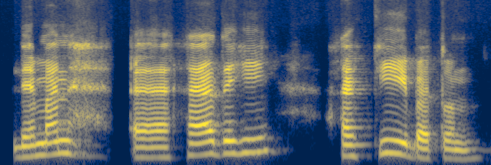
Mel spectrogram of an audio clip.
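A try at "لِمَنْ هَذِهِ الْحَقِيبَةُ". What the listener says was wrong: حكيبة, not tun, to. You're reading with a tanween, without a tanween. حكيبة to, with just a dhamma. To.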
